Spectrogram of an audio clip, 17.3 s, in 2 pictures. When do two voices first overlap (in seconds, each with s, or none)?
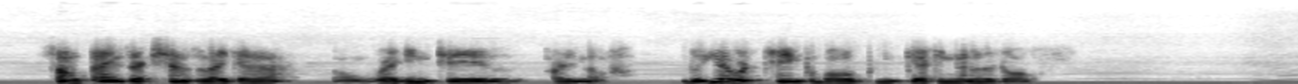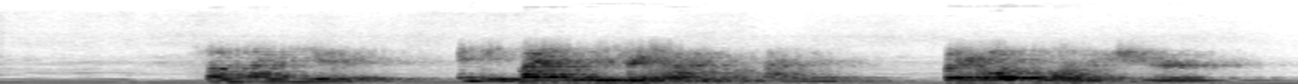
none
